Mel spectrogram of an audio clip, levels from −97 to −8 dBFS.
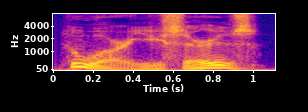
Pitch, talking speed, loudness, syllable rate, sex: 105 Hz, 215 wpm, -15 LUFS, 4.8 syllables/s, male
